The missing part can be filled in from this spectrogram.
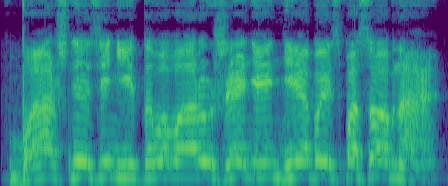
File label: aa turret damaged, crew ships russian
